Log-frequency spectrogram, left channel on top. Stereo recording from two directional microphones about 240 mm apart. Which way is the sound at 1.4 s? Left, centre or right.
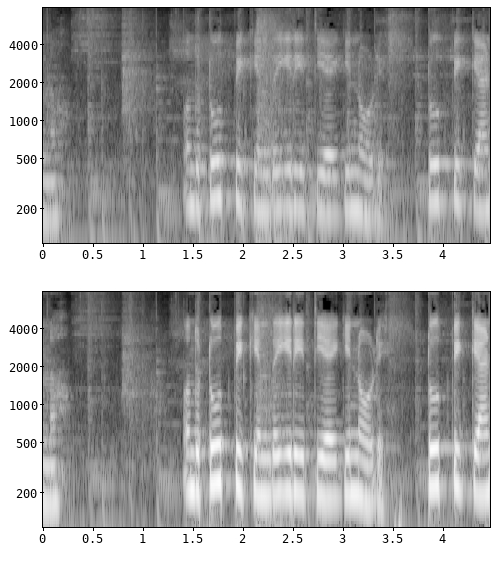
Right.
